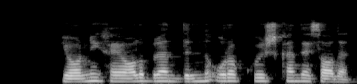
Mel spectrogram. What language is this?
Uzbek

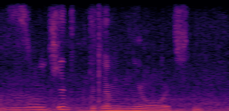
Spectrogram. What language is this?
Russian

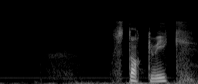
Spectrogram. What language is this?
Norwegian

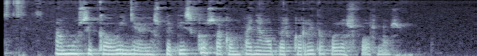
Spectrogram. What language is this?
Galician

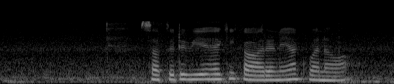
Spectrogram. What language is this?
Sinhala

